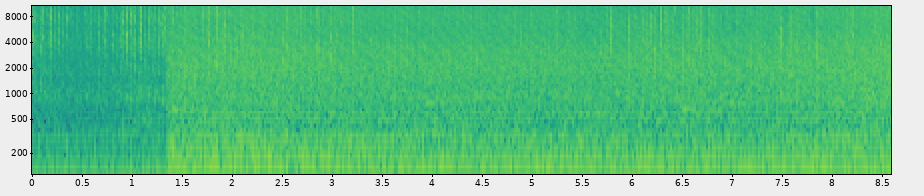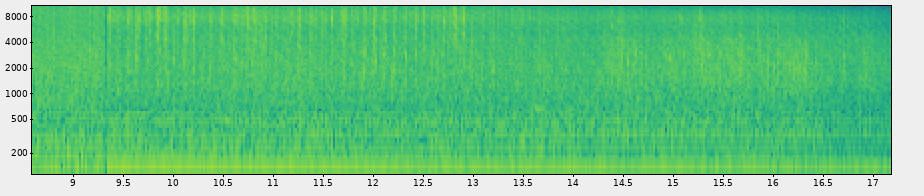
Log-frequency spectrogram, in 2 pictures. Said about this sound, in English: Mustang is cleared for takeoff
